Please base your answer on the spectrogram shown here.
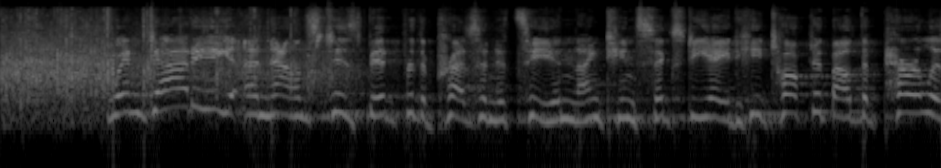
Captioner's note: applause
